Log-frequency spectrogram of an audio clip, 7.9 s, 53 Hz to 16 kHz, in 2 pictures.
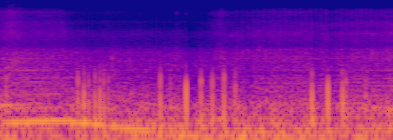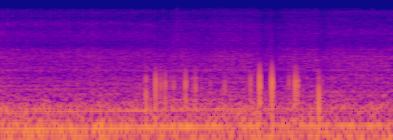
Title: Trying to drive a 1986 Mazda B2000 SE-5 with a horrendous exhaust leak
